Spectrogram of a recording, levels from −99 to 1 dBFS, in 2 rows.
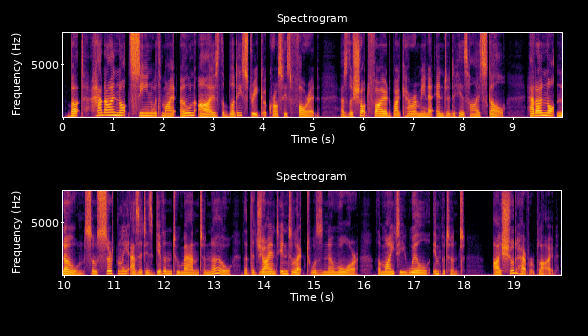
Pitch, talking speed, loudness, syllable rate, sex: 185 Hz, 160 wpm, -20 LUFS, 4.2 syllables/s, female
